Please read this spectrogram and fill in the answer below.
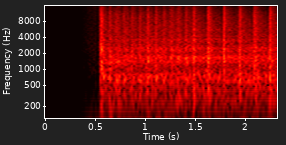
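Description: Rapid percussive drum hits, starting abruptly about half a second in, as the build-up at the start of intro music.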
